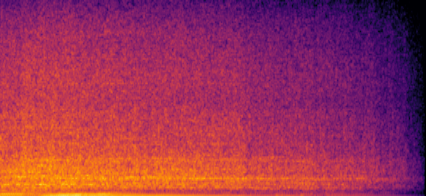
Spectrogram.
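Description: Motorcycle engine revving, its pitch rising in the first second, then running on steadily and fading out.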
